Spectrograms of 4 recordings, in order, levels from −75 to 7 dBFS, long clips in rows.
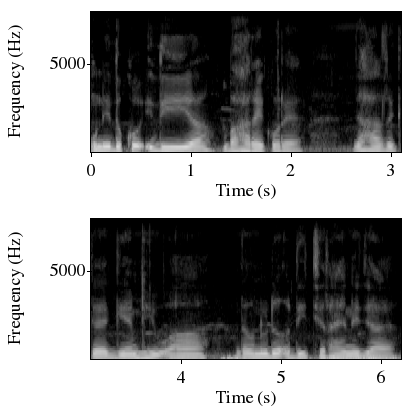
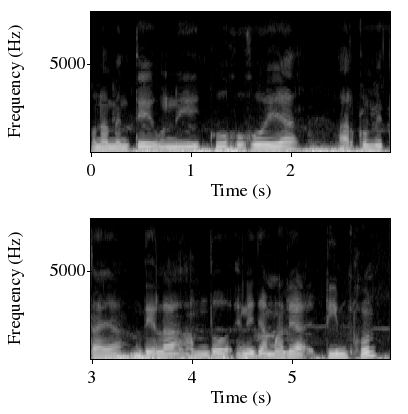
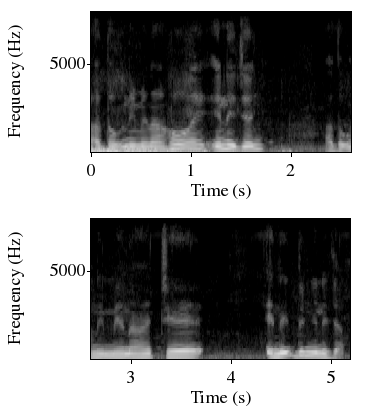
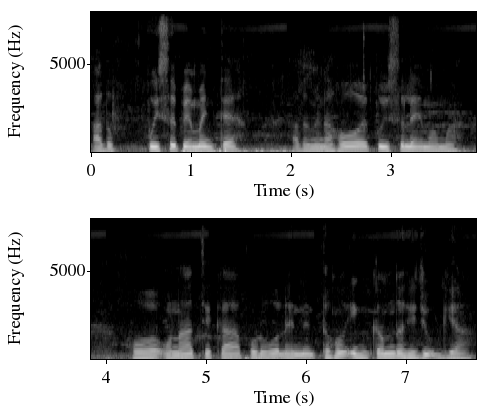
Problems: background sounds at intervals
